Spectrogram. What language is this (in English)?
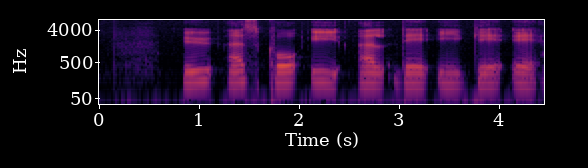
Norwegian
